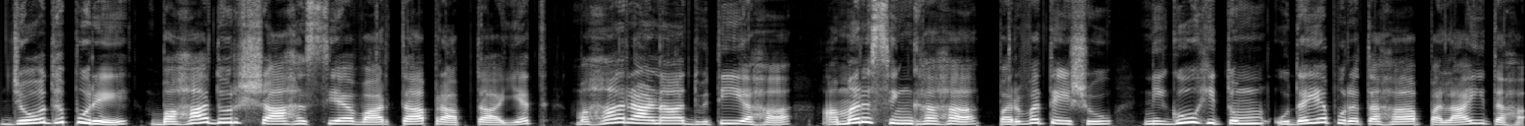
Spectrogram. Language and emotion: Sanskrit, neutral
